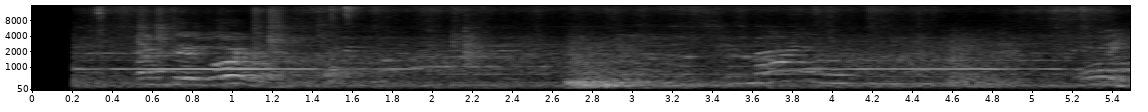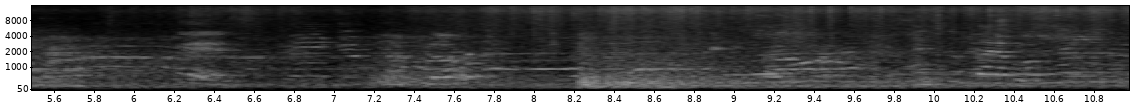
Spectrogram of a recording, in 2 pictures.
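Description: Several indistinct voices, children's among them, talking and calling out over one another, with music in the background.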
